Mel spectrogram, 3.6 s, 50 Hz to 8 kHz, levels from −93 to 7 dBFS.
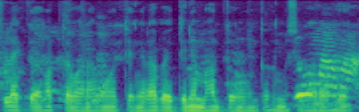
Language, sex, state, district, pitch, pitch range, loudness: Chakma, female, Tripura, Unakoti, 95 Hz, 95-100 Hz, -16 LUFS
